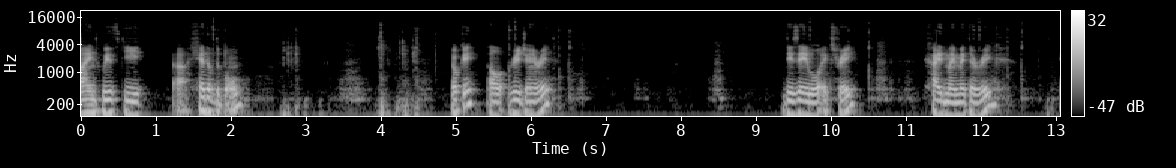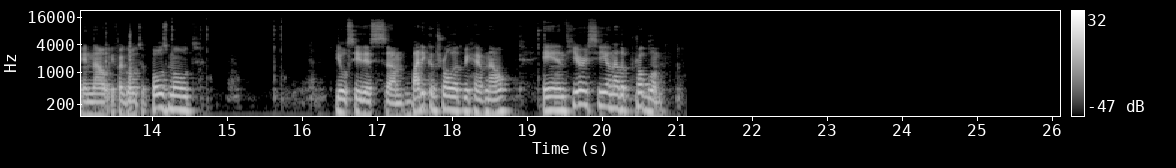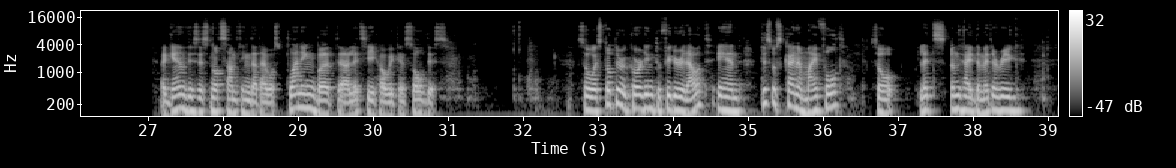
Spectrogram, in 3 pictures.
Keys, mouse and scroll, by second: 1.8 d, 1.8 d, 2.8 ctrl+z, 4.4 ctrl+shift+z, 5.7 drag, 6.4 middle click, 9.6 click, 10.3 middle click, 11.9 click, 12.4 middle click, 12.9 Tab, 14.2 click, 14.6 click, 15.6 click, 16.5 g, 21.0 middle click, 22.5 g, 37.9 click, 38.5 click, 39.0 middle click.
